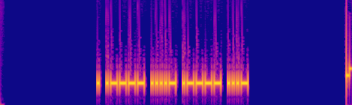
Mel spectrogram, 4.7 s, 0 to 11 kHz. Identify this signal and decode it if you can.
Morse code, heard as a keyed tone, about 40 wpm, 700 Hz. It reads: E141V
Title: Five Challenging Letter-Number Combinations 40wpm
